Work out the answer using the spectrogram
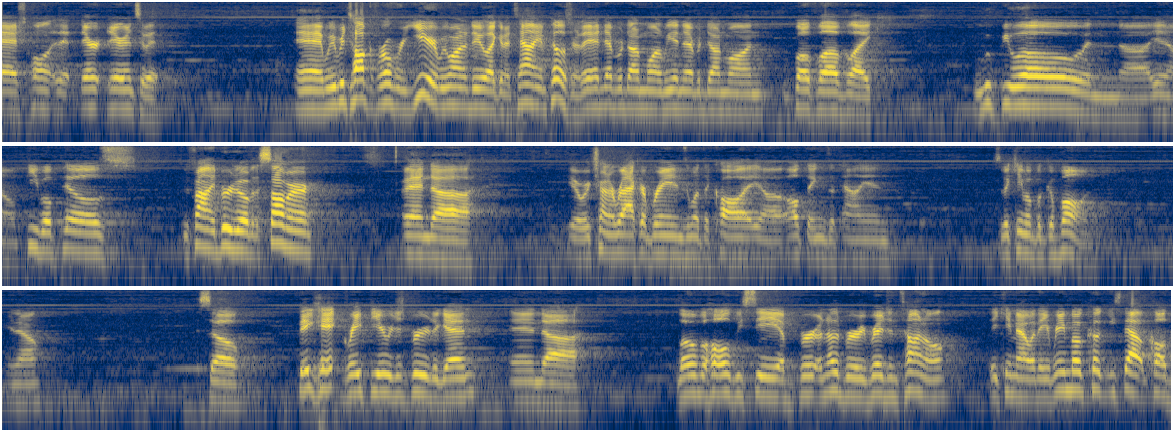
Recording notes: LIVE at Dubco. Head to Destination Unknown Beer Co for a LIVE brew day!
